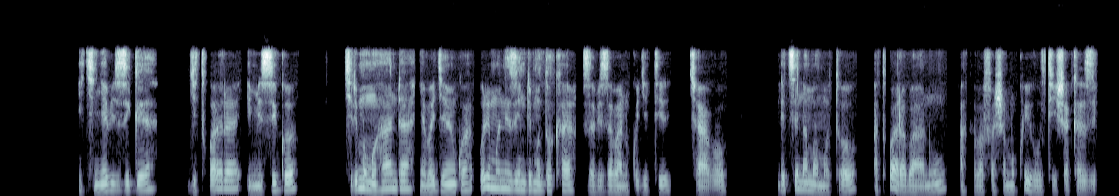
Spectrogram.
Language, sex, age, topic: Kinyarwanda, male, 25-35, government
